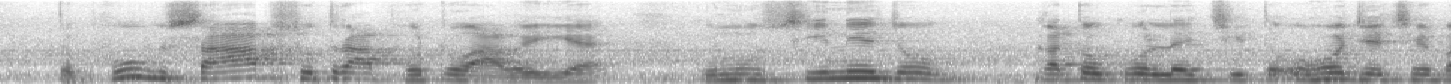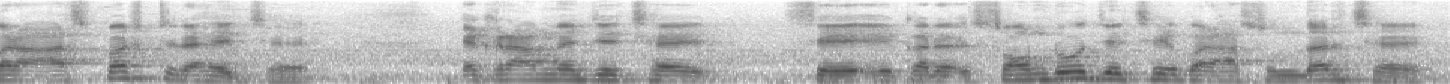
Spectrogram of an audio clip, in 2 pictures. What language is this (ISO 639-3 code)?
mai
